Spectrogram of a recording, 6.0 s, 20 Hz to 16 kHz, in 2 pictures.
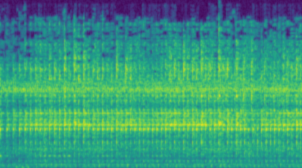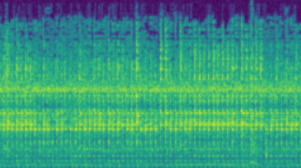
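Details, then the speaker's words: Honda Urban Express NU50 small two-stroke after the fuel-air screw was turned from 2¼ to 1½ turns out and the exhaust-to-cylinder connection was tightened. Steady, even idle with no hunting or misfire. Normal idle. "that sounds better so I adjusted the idle air screw the fuel-air screw it was that two and a quarter turns out I put it to one and a half"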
